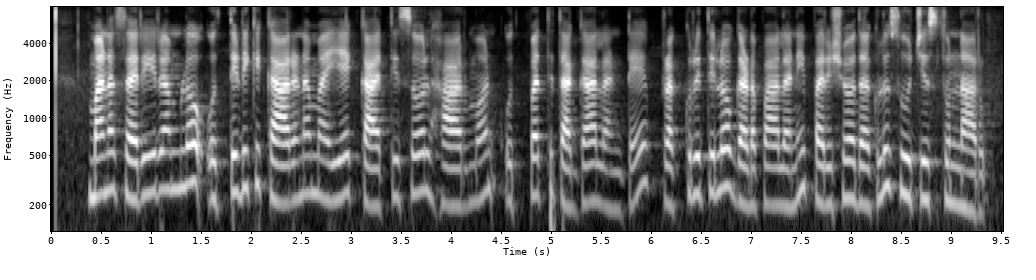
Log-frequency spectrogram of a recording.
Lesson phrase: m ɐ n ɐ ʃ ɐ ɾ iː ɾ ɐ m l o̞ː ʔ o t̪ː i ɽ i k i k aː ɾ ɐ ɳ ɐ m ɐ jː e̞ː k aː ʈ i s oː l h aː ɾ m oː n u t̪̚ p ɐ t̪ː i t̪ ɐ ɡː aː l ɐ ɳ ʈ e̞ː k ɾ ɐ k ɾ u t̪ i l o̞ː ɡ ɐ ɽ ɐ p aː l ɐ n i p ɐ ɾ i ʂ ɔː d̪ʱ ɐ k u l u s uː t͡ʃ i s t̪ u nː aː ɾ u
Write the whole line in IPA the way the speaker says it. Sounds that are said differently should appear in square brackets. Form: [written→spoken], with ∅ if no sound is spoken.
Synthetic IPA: m ɐ n ɐ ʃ ɐ ɾ iː ɾ ɐ m l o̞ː ʔ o t̪ː i ɽ i k i k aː ɾ ɐ ɳ ɐ m ɐ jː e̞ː k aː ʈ i s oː l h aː ɾ m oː n u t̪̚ p ɐ t̪ː i t̪ ɐ ɡː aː l ɐ ɳ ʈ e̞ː [k→p] ɾ ɐ k ɾ u t̪ i l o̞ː ɡ ɐ ɽ ɐ p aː l ɐ n i p ɐ ɾ i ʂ ɔː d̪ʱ ɐ k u l u s uː t͡ʃ i s t̪ u nː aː ɾ u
